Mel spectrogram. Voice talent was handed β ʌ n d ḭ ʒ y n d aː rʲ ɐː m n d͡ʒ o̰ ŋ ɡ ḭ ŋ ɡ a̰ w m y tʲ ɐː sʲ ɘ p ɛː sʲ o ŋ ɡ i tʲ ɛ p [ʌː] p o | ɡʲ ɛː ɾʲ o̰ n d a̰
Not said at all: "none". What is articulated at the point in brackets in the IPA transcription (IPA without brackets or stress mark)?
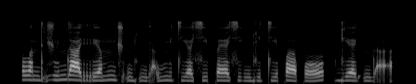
ʌː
